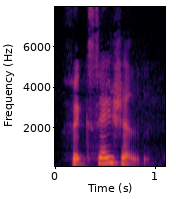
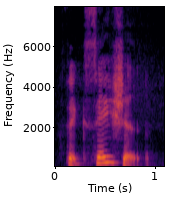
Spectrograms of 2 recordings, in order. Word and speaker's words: fixation: 首先呢，fixation 当中呢存在一个不完全爆破，所以呢我们会读成 fixation。 fixation，你会感觉这个爆破音，它好像呢只做了口型，没有完全读出来。 fixation。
